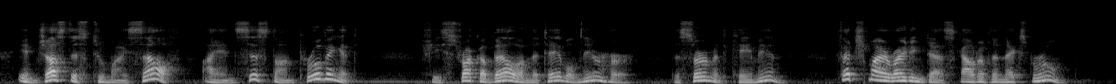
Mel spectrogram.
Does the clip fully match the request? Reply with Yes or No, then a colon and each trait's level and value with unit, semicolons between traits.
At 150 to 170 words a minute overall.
Yes: average, 165 wpm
